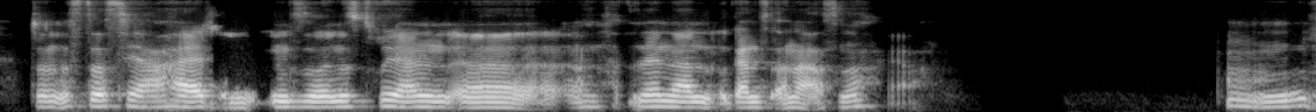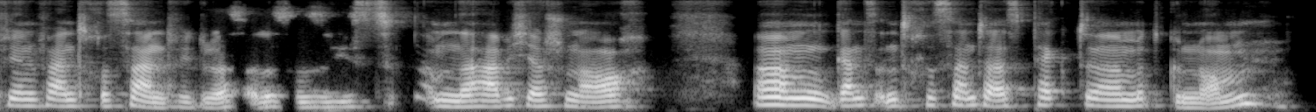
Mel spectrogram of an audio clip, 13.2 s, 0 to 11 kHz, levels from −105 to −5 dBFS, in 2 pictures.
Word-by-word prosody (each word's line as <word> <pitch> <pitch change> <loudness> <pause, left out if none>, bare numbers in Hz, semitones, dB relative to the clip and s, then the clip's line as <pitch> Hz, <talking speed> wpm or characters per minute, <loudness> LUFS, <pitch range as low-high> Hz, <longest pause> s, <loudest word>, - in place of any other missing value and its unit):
dann 160 0 -2
ist - - -4
das 175 +1 +1
ja 165 -2 -1
halt 160 -1 +3
in 145 0 -5
in - - -1
so 160 -1 +1
industriellen, 165 0 +1
äh, 150 +2 -1
Ländern 165 -3 +1
ganz 150 0 0
anders, 150 +2 -2
ne, 175 +3 -6
ja. 400 0 -23 1.5
Mhm, 180 0 -4
auf - - -16
jeden 190 -2 0
Fall 195 -3 +2
interessant, 180 -4 0
wie 150 - -6
du - - -6
das 145 +4 0
alles 165 +1 -1
so 150 - -4
siehst. 155 +1 -7
Ähm, 175 -2 +1
da 170 +1 +4
habe 170 +2 +4
ich 200 - -5
ja 180 -1 +3
schon 180 -2 -3
auch, 170 +3 +1 0.5
ähm, 210 -5 +7
ganz 195 +2 +2
interessante 210 +3 -1
Aspekte 195 +2 0
mitgenommen, 180 - -1
170 Hz, 175 wpm, -24 LUFS, 160-190 Hz, 1.5 s, ähm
